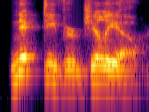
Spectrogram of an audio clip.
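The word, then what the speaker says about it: D'Virgilio: I'll say everything wrong so you gotta go dver dver dver d virgilio d virgilio he's uh he's a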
